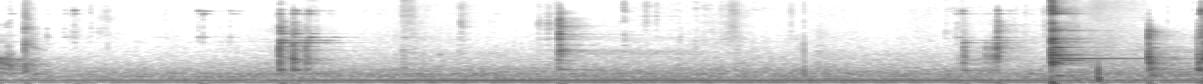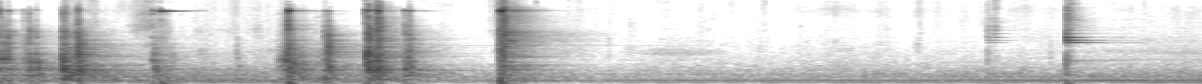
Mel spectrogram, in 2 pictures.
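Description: Scattered metal clinks and clicks as a steel bolt with a washer is fed through a shock absorber's lower mounting eye and the suspension knuckle. The clinks come thickest between about five and nine seconds in, over a low steady hum.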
